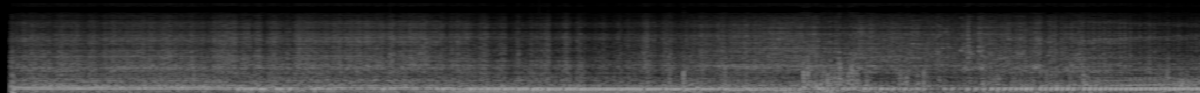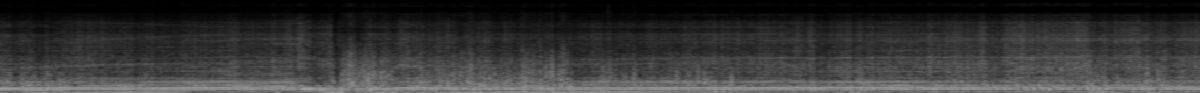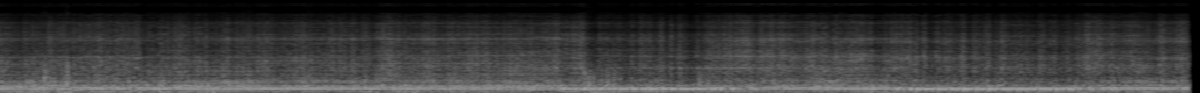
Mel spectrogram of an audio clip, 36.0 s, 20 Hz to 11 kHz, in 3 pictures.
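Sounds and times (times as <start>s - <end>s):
motorcycle engine running: 0.1s - 35.9s
road noise: 0.1s - 35.9s.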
